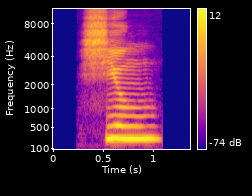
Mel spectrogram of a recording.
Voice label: "xing", chinese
